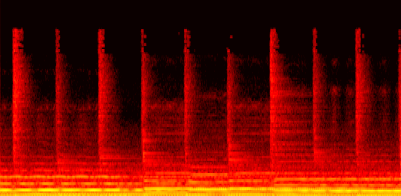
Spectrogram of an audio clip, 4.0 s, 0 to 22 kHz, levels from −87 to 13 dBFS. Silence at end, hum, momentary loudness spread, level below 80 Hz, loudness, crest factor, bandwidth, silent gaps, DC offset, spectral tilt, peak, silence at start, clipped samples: 0 s; none; 3 LU; -58 dBFS; -18 LUFS; 12 dB; 19 kHz; none; under 0.1%; -7.5 dB/octave; -6 dBFS; 0 s; under 0.1%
